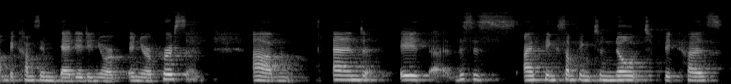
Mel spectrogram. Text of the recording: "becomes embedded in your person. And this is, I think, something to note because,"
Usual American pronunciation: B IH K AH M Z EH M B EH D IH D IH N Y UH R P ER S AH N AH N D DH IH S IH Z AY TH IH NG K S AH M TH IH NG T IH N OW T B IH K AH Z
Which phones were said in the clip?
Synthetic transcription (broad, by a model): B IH K AH M Z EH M B EH D IH D IH N Y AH R P ER S AH N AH N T DH IH S IH Z AY TH IH NG K S AH M TH IH NG T IH N OW T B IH K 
